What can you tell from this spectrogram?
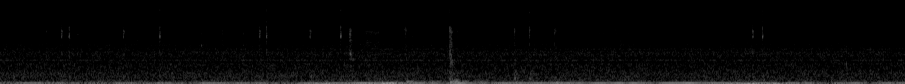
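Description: Computer keyboard keys and mouse buttons clicking, scattered single and paired clicks with pauses between, over a low steady hum.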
